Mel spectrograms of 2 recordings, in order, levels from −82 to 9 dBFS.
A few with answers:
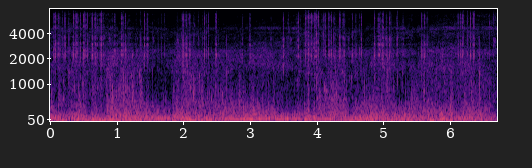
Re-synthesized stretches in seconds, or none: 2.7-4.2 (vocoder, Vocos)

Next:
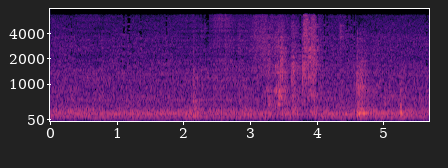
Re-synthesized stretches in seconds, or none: 0.4-0.9 (codec, SNAC); 1.9-3.0

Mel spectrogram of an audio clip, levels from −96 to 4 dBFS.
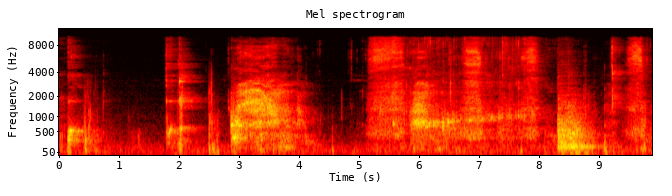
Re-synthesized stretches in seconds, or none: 0.0-2.5 (vocoder, Vocos); 5.1-7.7

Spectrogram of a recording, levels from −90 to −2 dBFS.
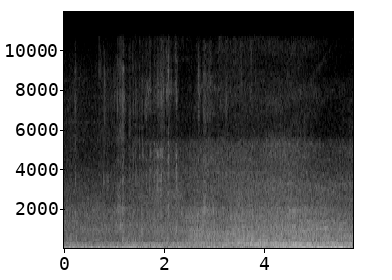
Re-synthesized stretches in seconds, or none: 4.6-5.2 (vocoder, BigVGAN v2)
